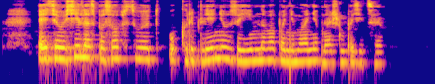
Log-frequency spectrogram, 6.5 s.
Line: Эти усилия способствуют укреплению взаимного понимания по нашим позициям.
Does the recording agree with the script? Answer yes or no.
no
